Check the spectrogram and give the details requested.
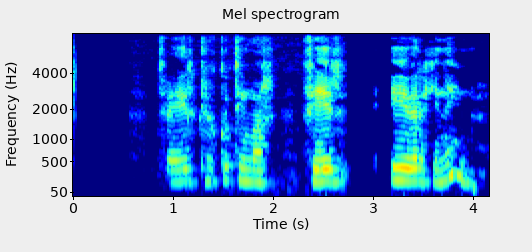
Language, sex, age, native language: Icelandic, female, 50-59, Icelandic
